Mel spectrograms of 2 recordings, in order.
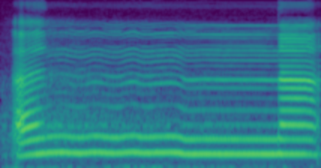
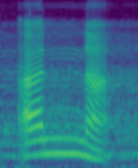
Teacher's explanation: Jadi cara bacanya yaitu ditekan a-nya kemudian dileburkan, dimasukkan suaranya ke dalam huruf nun sambil ditahan 2 harokat. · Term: gunnah musyaddadah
